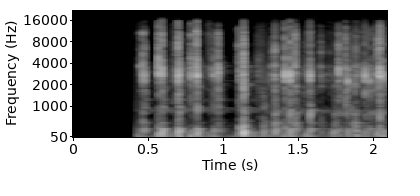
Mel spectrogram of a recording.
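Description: Typing sound effect: a quick run of key clicks, about ten a second, starting about half a second in.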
